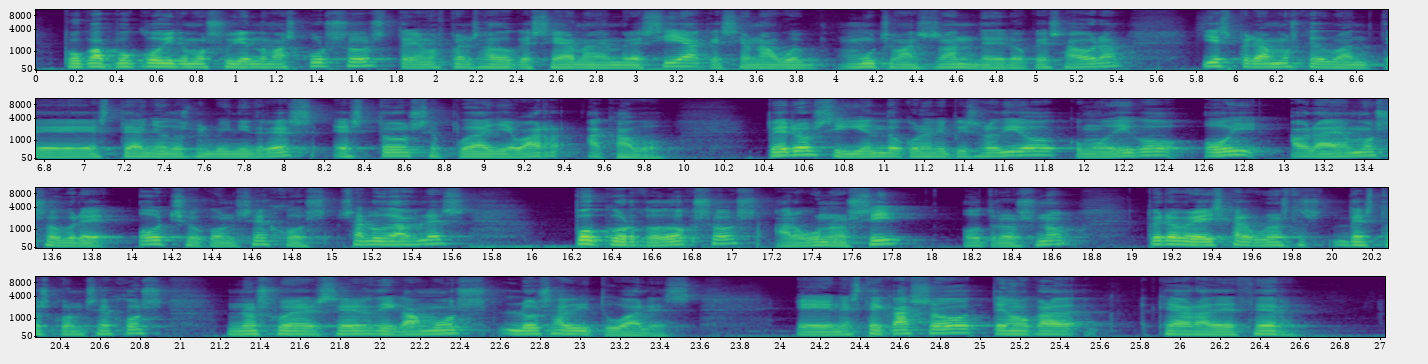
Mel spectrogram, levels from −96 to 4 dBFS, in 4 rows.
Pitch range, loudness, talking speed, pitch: 110-140 Hz, -25 LUFS, 170 wpm, 120 Hz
